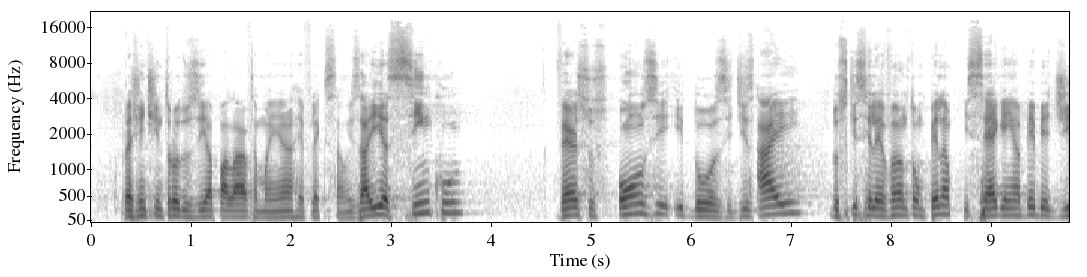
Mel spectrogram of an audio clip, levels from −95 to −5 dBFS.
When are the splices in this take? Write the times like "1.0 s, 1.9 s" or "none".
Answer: 1.6 s, 6.6 s, 8.6 s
